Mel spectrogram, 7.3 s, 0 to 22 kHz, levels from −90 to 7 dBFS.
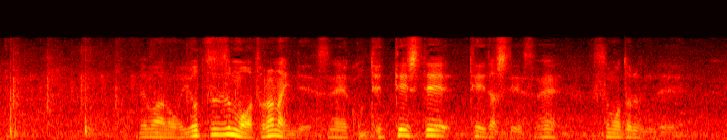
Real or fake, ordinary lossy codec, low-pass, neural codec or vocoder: real; AAC, 32 kbps; 7.2 kHz; none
